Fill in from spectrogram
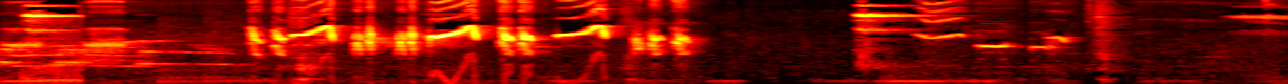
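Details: An orange-headed thrush sings in a recording meant to trigger song in other orange-headed thrushes. It opens with a few thin notes, then gives a rapid series of rising, looped whistles, a pause, and scattered high chirps.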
